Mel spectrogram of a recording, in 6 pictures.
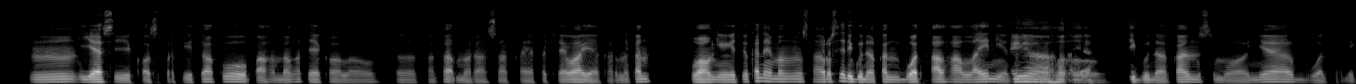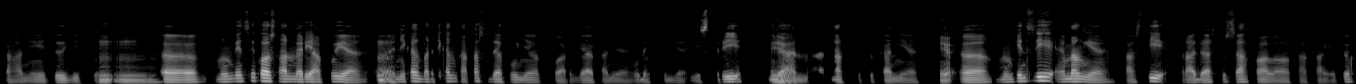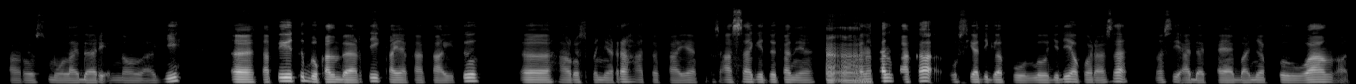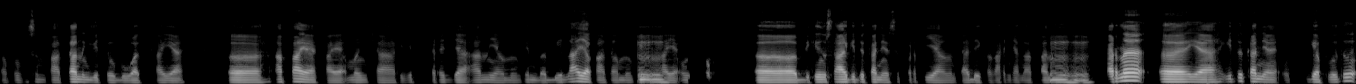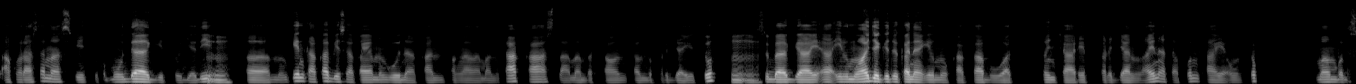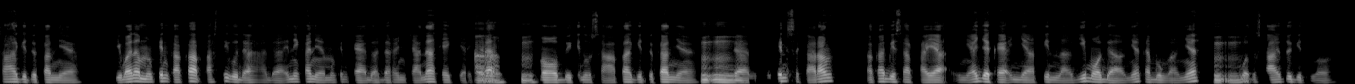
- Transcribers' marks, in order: other background noise
- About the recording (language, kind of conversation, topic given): Indonesian, advice, Bagaimana cara mengelola kekecewaan terhadap masa depan saya?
